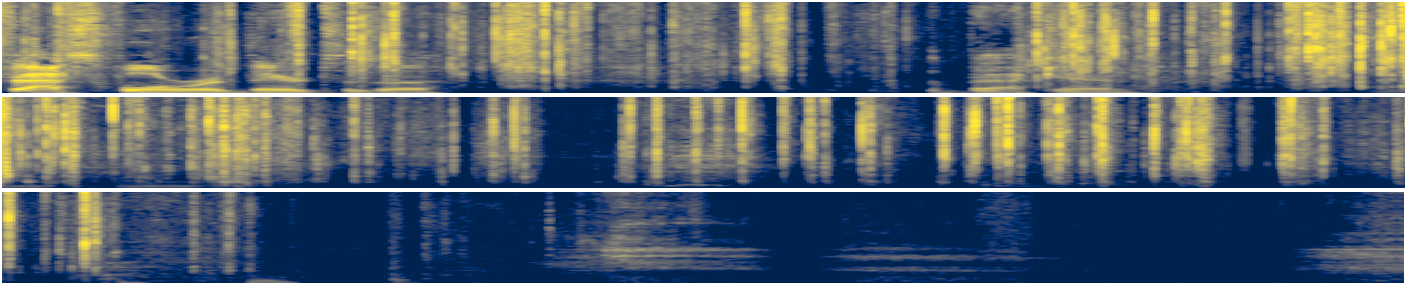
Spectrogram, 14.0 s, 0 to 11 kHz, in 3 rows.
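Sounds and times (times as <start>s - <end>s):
cards and wrapper crinkling: 0.0s - 10.2s.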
